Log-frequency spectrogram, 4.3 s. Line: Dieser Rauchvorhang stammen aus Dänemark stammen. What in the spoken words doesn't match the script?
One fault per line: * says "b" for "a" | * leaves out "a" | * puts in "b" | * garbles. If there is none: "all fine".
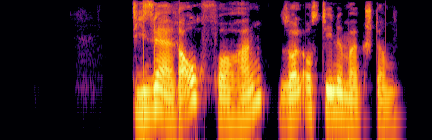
* says "soll" for "stammen"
